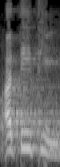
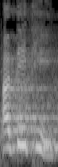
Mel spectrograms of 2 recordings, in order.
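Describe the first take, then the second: Both takes have the same delivery.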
